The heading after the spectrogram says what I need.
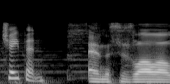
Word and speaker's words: Chapin: Yes, I'll say it correctly. It's Chapin.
